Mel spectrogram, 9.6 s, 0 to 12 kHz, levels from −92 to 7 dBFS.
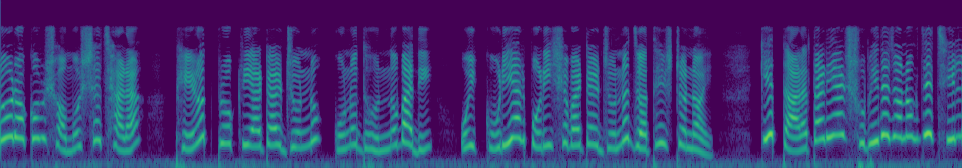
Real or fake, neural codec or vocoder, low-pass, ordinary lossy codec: real; none; 7.2 kHz; none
